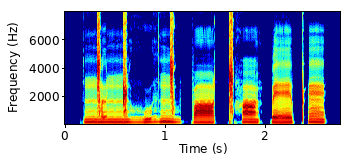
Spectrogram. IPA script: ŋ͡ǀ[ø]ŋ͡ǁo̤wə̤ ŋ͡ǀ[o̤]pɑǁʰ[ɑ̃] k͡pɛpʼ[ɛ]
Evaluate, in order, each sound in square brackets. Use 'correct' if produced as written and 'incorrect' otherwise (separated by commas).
incorrect, incorrect, correct, incorrect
